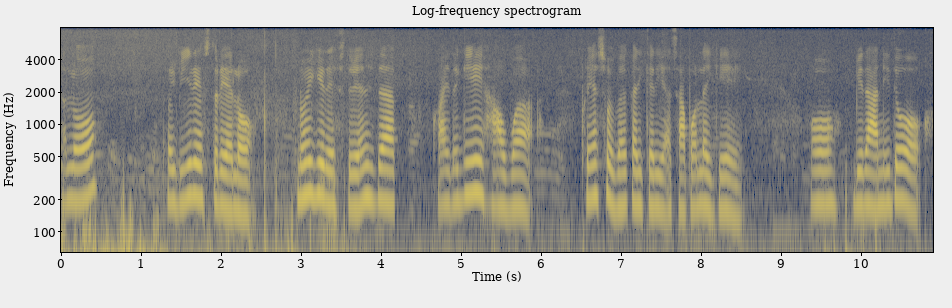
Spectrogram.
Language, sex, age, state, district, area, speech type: Manipuri, female, 60+, Manipur, Imphal East, rural, spontaneous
